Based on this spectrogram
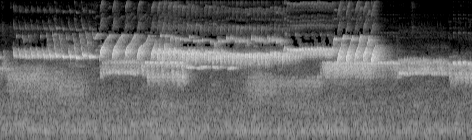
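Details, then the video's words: Domestic canary singing in an excited, mating state: alternating stepped trills that jump between higher and lower pitches, fast rolled notes throughout, with a pause before a final lower trill. "تغريد كناري هائج"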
